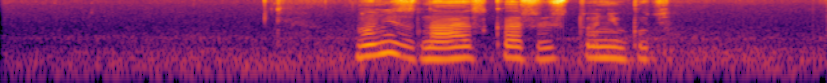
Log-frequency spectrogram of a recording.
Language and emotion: Russian, neutral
